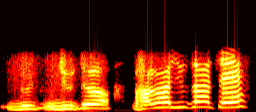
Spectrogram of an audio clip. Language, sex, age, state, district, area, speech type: Bengali, female, 60+, West Bengal, Darjeeling, rural, conversation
